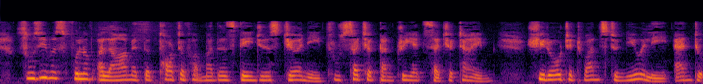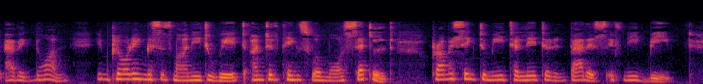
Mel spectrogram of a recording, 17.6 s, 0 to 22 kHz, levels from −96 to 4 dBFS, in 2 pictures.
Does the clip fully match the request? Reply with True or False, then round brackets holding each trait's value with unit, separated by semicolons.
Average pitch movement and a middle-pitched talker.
False (3.5 semitones; 195 Hz)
